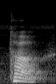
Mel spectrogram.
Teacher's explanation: महाप्राण भी है, दंत भी है और व्यंजन ध्वनि भी है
